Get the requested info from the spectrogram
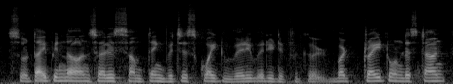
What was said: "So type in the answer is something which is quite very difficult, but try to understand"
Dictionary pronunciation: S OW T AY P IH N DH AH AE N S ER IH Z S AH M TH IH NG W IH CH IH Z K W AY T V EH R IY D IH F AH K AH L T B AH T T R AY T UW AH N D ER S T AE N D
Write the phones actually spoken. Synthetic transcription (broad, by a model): S OW T AY P IH N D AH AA N S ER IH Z S AH M T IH NG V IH CH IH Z K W AY T V EH R IY D IH F AH K AH L T B AH T T R AY T UW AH N D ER S T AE N D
